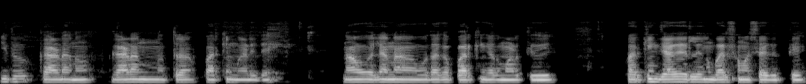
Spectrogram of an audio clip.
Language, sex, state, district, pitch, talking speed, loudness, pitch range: Kannada, male, Karnataka, Bijapur, 110 Hz, 135 wpm, -19 LUFS, 110-115 Hz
